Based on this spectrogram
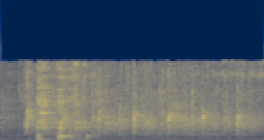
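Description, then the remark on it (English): An audience at a worship gathering claps steadily for a man, a dense crackling patter of many hands lasting the whole moment, with voices calling out over it near the start. “Clap for him.”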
